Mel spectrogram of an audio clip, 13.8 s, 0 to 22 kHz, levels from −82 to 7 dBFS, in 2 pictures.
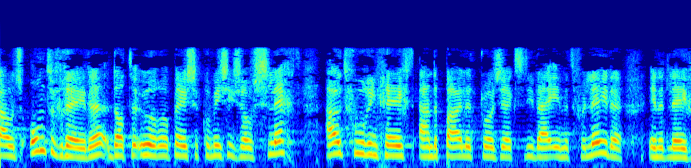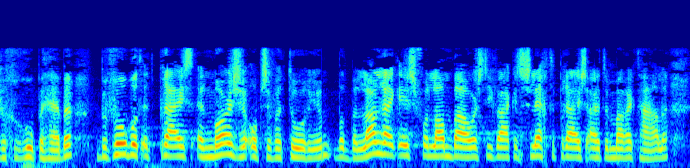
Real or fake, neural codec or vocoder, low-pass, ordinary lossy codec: real; none; none; none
